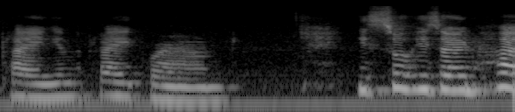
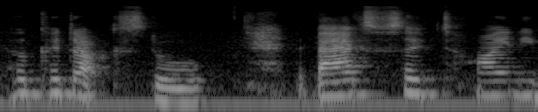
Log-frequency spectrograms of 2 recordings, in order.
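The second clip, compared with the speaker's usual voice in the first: plain reading voice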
